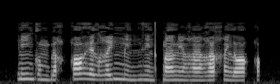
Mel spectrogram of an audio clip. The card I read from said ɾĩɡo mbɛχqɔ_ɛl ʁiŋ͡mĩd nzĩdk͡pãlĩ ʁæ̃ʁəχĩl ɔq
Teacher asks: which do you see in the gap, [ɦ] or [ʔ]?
ɦ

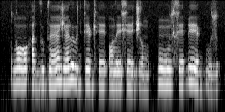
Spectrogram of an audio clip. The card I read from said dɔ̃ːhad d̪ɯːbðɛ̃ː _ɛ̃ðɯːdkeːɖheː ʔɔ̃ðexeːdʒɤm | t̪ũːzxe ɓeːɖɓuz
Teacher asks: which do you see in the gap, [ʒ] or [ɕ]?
ʒ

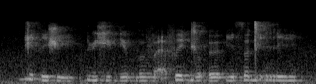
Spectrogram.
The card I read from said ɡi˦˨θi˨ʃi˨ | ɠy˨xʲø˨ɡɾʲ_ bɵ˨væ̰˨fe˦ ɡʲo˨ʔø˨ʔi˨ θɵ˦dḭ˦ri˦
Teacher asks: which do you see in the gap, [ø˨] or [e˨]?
ø˨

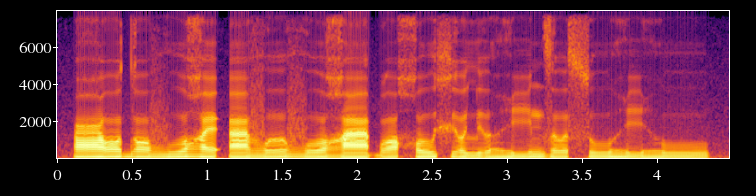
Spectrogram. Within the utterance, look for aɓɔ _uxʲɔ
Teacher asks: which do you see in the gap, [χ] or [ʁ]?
χ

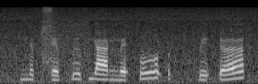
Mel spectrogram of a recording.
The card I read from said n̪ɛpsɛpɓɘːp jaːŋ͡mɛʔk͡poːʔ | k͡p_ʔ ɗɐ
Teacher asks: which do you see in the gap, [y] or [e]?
e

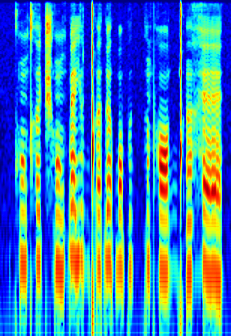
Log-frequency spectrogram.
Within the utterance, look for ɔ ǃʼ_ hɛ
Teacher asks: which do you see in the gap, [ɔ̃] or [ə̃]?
ə̃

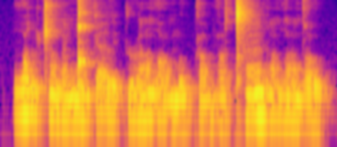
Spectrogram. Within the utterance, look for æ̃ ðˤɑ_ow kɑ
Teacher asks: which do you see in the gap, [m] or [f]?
m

